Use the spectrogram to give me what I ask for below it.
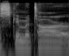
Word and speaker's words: scimitar: equivalent to a mithril scimitar or scimitar people used to call me out about that that the sea is silent I do believe and you'll also get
